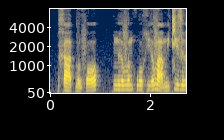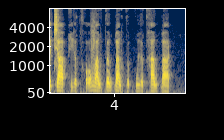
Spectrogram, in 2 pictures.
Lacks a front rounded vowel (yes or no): yes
